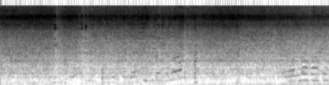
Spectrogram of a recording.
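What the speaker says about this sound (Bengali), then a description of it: "একটু ভাজে নিয়ে একটু কলের জল দেবো।" Tap water poured into a pan of frying elephant foot yam with salt and turmeric makes a loud, steady hiss and sizzle that fills the whole stretch, with faint crackles beneath.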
